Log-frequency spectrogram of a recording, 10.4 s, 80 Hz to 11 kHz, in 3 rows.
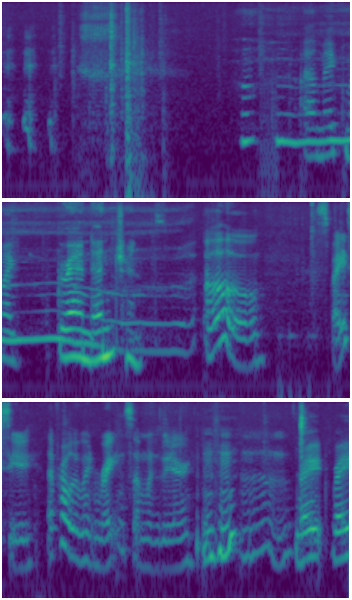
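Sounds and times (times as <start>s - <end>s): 
door closing with a rattle and thud: 1.0s - 1.7s
speech: 2.8s - 6.2s, 6.8s - 10.4s.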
